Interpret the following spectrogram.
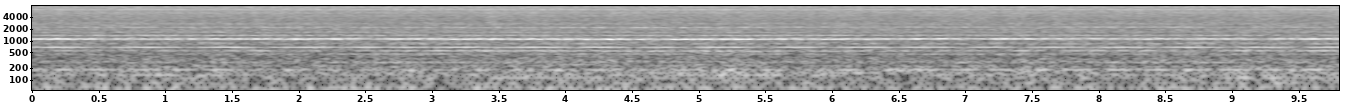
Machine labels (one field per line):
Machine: fan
